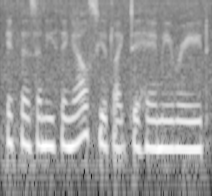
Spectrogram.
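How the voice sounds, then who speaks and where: A woman with a soft, gentle, sometimes breathy voice reads a gothic tale in a measured ASMR style. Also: mid-range voice, level tone, slight background noise, rough recording. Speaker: story narrator. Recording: loud rain and storm sounds. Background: rain and storm ambience.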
